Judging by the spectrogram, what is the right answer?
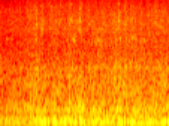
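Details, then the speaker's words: Morris Minor petrol engine driving after ignition repair: steady, even drone with no stumbling or cutting out; runs much better, though the carburettor still needs sorting. "but it runs so much better good old Jean here she's running well like she used to"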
